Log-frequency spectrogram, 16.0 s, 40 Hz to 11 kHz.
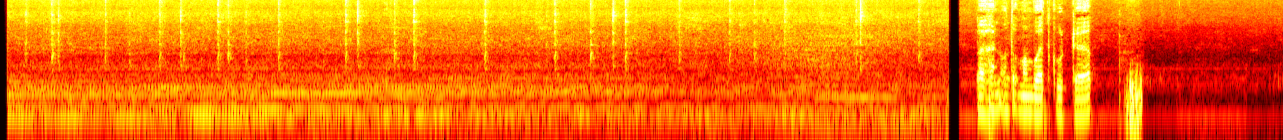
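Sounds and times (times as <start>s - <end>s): even ticking: 0.1s - 11.9s
low steady hum: 0.1s - 16.0s.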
